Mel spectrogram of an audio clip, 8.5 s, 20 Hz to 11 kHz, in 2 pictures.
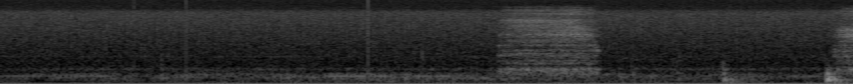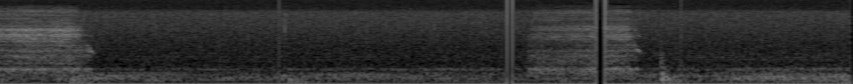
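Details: Night feeding of three barn owl young sharing a mouse, 01:30, 30 June 2016. Three harsh, hoarse, hissing screeches about half a second each are spaced roughly two seconds apart over low background rumble.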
